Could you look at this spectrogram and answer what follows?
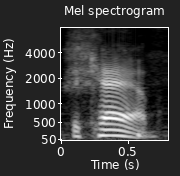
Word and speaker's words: DeKalb: But The Cab. yeah, the cab. Yeah. The Cab is DEKALB, Mm-hmm. but the L is silent.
